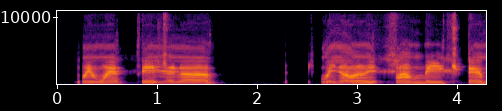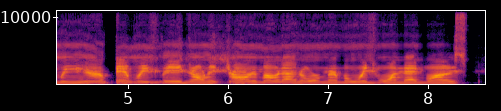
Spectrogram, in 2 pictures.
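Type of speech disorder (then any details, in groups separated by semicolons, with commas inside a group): Electrolarynx speech; laryngectomy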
